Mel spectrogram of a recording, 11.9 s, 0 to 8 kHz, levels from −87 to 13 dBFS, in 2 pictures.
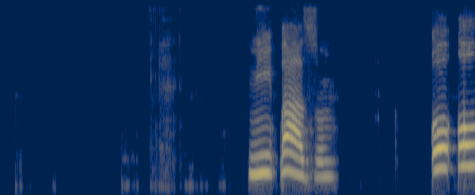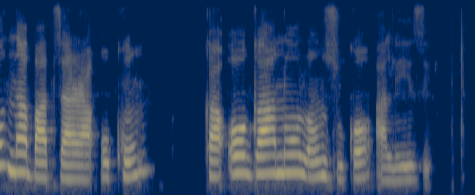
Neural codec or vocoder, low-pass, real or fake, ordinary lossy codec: codec, 16 kHz in and 24 kHz out, 2.2 kbps, FireRedTTS-2 codec; 7.2 kHz; fake; Opus, 32 kbps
